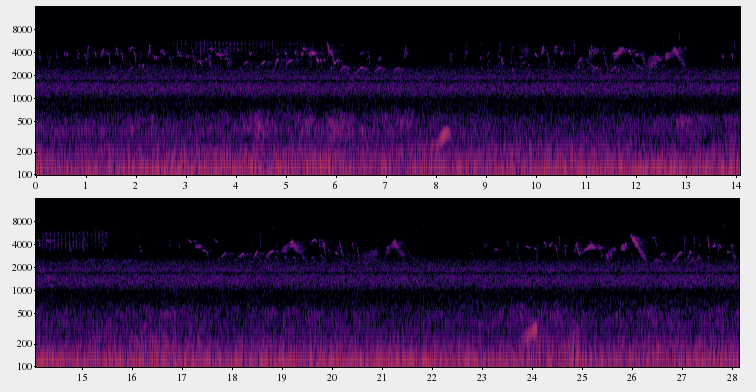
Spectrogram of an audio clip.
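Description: Small birds chirping in short, quick, high calls scattered throughout, over faint steady low background noise.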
